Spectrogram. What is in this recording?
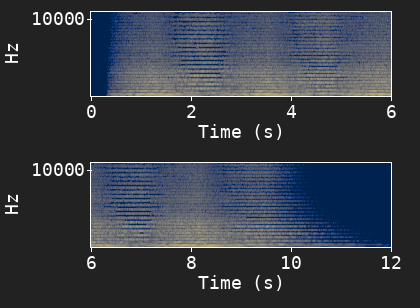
made with vst instruments
drone, ambience, drama, pad, space, dark, suspense, soundscape, ambient, atmosphere, scary, thiller, cinematic, music, trailer, deep, horror, background, dramatic, sci-fi, movie, mood, background-sound, film, hollywood, thrill, spooky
